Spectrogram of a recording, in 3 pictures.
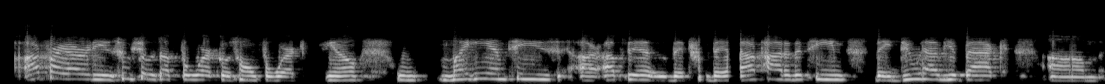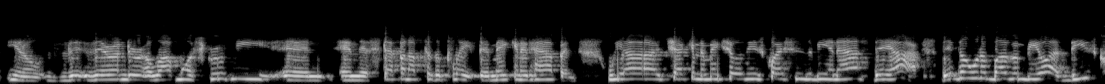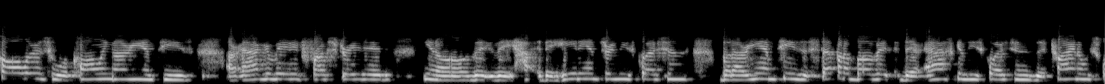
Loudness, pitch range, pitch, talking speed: -19 LUFS, 205-245 Hz, 225 Hz, 190 wpm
